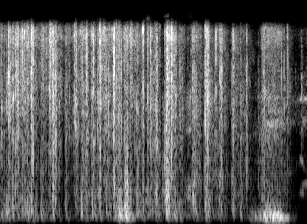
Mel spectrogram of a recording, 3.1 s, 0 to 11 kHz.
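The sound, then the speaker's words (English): Someone imitates moviegoers crinkling a paper bag of food and snack wrappers during a screening of Rise of the Beasts, making a dense, steady stream of sharp, irregular crackles and rustles for about three seconds, with a couple of louder, lower bursts. “Yeah, it's just like crinkling paper and wrappers for like 15 minutes.”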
